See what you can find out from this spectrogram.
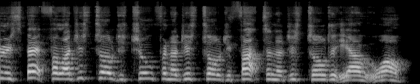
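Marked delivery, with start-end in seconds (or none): none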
